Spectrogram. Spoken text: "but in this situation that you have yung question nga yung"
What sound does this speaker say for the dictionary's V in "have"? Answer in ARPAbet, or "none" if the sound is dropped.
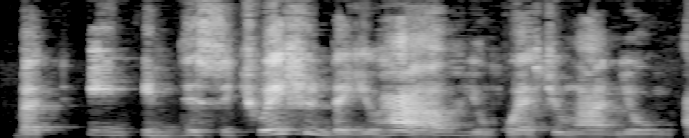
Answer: V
